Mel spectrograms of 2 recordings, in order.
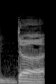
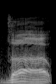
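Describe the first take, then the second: First: The word begins with a hard 'd' sound. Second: The word begins with a soft 'th' sound. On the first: "we say duh, as in duh Bronx" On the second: "in New York we don't say the"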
